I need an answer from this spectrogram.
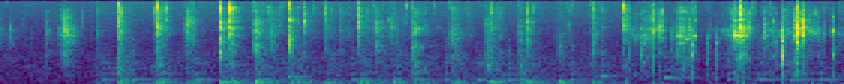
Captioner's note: tap tap tap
